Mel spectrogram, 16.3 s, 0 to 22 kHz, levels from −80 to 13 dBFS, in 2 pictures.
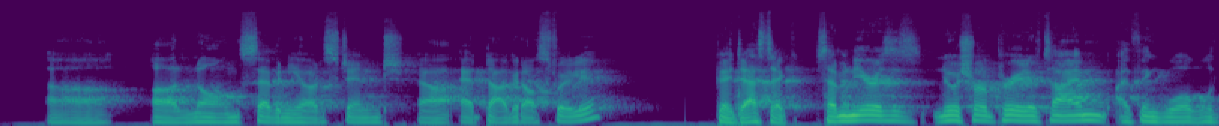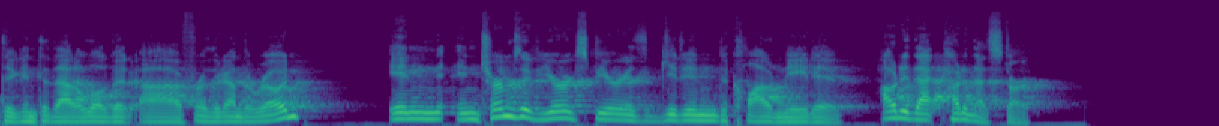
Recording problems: echo of what is said; strong; throughout; 90 ms later, 10 dB below the speech

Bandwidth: 15.5 kHz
